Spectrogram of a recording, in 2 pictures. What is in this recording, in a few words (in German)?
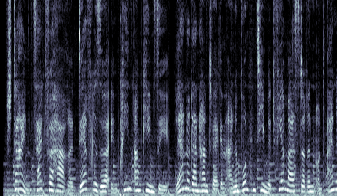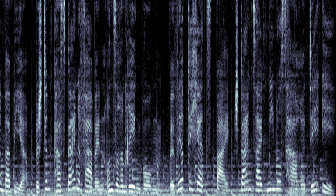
Funkspot, Friseure; Stein-Zeit-fuer-Haare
